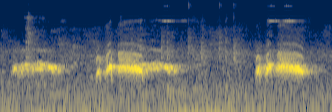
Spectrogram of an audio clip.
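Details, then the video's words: Deep mellow coos from a spotted dove in the 'thúc bổi' manner. Three phrases are heard, each a short double note followed by a lingering steady coo. "Tiếng chim cu gáy đồng thúc bổi gáy gù"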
